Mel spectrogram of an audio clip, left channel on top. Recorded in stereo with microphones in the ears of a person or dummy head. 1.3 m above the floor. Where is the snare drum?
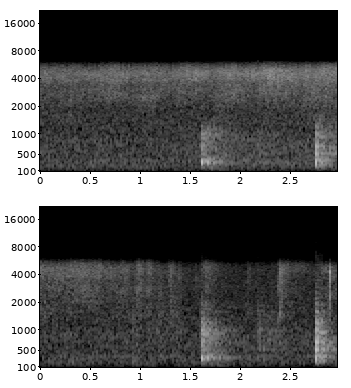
60° right (ahead or behind), 1.5 m.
